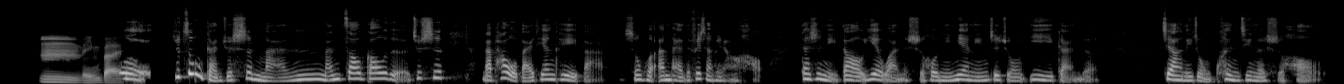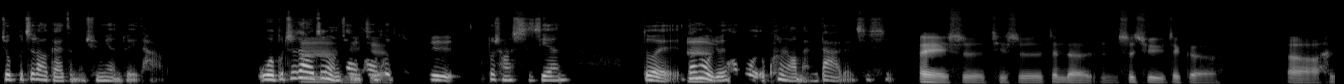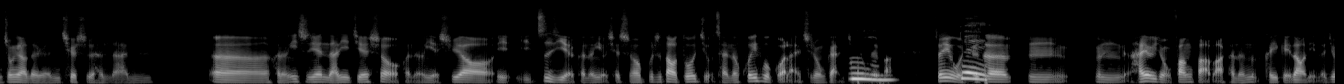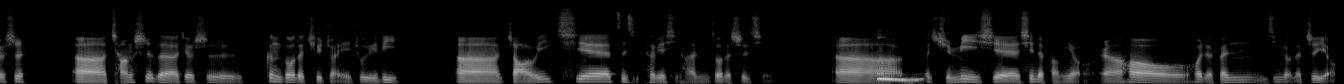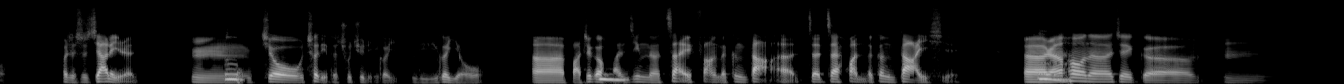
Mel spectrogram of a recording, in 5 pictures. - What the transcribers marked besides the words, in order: none
- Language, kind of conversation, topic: Chinese, advice, 为什么我在经历失去或突发变故时会感到麻木，甚至难以接受？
